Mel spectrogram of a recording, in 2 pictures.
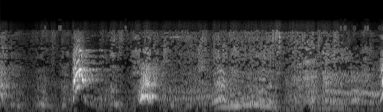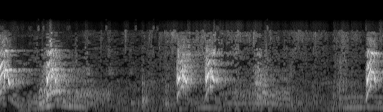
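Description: Dog barking: short, sharp single barks, about seven of them at irregular intervals, some in quick pairs.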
